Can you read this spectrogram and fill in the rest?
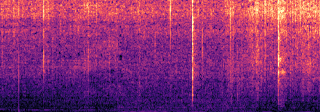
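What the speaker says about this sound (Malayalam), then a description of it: "ഇനി തേങ്ങയും കൂടെ ഇട്ട് നമുക്ക് വറുത്തെടുക്കാം" Grated coconut roasting with popped mustard seeds in a pan for erissery, a steady soft sizzle with faint scraping and a couple of sharp ticks, heard alone without talk.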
